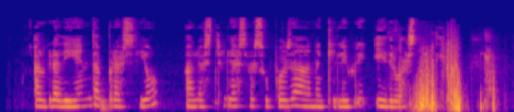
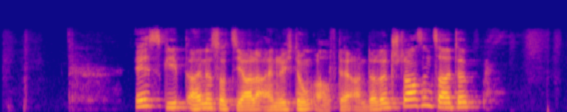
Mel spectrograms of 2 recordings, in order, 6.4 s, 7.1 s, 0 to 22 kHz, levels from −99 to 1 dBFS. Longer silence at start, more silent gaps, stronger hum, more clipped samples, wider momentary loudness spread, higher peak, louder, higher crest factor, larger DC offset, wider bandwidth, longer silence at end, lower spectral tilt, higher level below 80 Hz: second, 0.4 s vs 1.7 s; neither; neither; neither; first, 16 LU vs 7 LU; about the same, 0 dBFS vs -2 dBFS; second, -28 LUFS vs -19 LUFS; first, 28 dB vs 18 dB; neither; first, 11.5 kHz vs 7.8 kHz; second, 0.25 s vs 1.15 s; about the same, -5.5 dB/octave vs -6.5 dB/octave; first, -54 dBFS vs -62 dBFS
